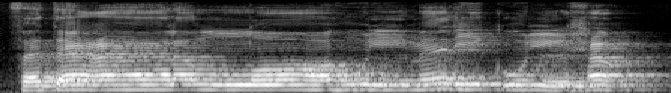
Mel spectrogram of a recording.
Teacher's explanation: പല്ലിൻ്റെ ഉള്ളിൽ മുകളിൽ മോണയിൽ നിന്നാണ് ലാമിൻ്റെ ഉച്ചാരണം വരിക.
